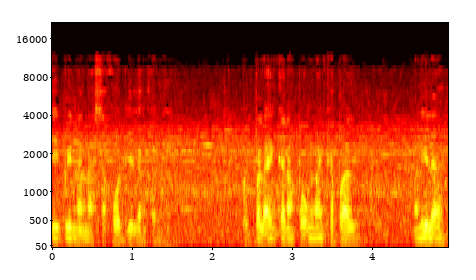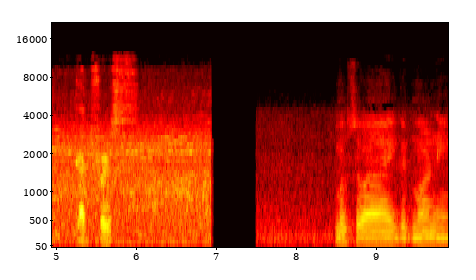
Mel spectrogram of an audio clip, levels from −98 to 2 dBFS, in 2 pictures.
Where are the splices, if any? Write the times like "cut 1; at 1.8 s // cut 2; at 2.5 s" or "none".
cut 1; at 7.2 s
